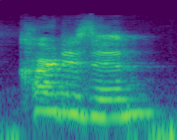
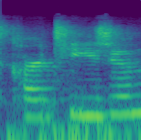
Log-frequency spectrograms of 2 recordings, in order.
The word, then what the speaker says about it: Cartesian: get him yes i always call it cartisan i don't know why i always say it wrong but it's cartesian logic we're going to talk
